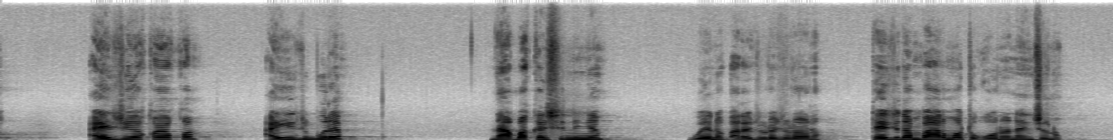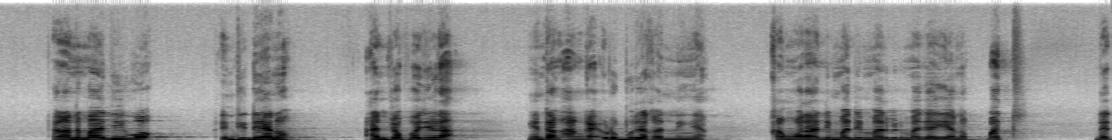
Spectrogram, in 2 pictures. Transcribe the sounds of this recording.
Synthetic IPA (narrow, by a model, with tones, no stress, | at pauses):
a˨ji˦d͡ʒu˦jo˦kːo˦jo˦kːo˦m | a˨ji˦d͡ʒu˦ɓu˦ɾe˦b | na˨ɓa˦kːa˦ʃi˦nːi˦ɲa˦m | we˦no˦ɓa˨ɾa˨d͡ʒu˦ɾo˦d͡ʒu˦ɾo˦no˨ | ta˦i˦d͡ʒi˦da˦mba˦a˦ɾmo˦tu˨ku˨no˨na˨nd͡ʒu˦no˨ | ka˨na˦ni˦ma˨di˦ko˦ | i˨ndi˦de˦no˦ | a˨nd͡ʒa˦pːo˦d͡ʒi˦ɾa˦ | ji˨˦nda˦ŋa˨ŋɡa˦ɾo˦ɓu˦ɾe˦ka˨nːi˦ɲa˨ | ka˦nwa˦ɾa˦di˦mːa˦di˦ma˦ɾbi˦tma˦d͡ʒa˦je˦no˨k͡pa˦t | ne˨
